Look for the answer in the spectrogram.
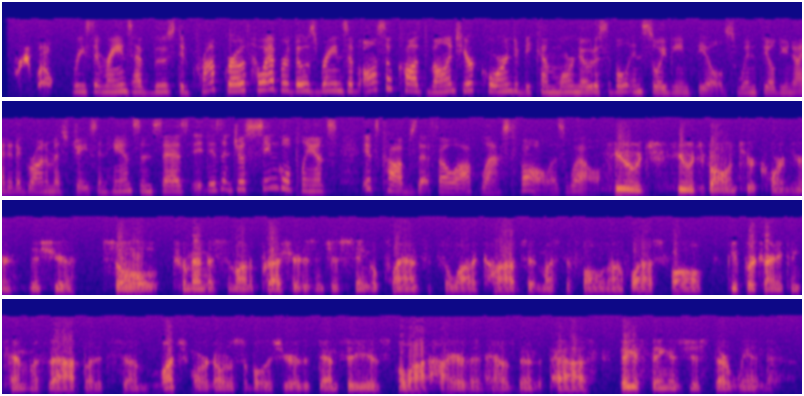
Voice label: air check; WinField United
